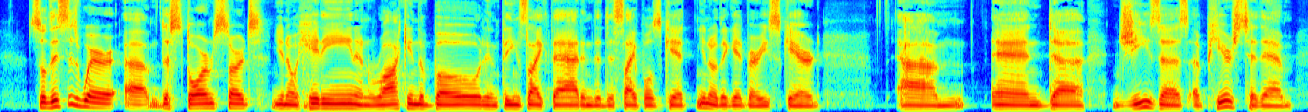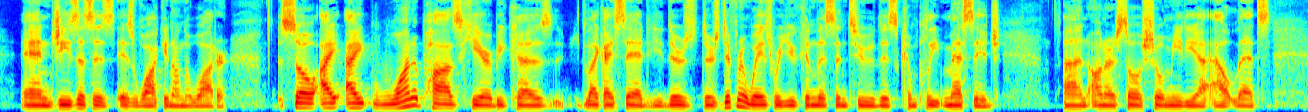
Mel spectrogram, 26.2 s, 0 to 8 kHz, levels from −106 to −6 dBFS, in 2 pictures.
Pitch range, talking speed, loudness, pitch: 95-115 Hz, 165 wpm, -18 LUFS, 100 Hz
